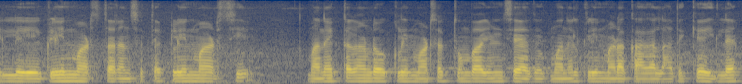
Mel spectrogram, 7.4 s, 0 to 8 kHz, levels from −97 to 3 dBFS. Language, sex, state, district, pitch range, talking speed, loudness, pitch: Kannada, male, Karnataka, Shimoga, 105-110 Hz, 135 wpm, -17 LUFS, 105 Hz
